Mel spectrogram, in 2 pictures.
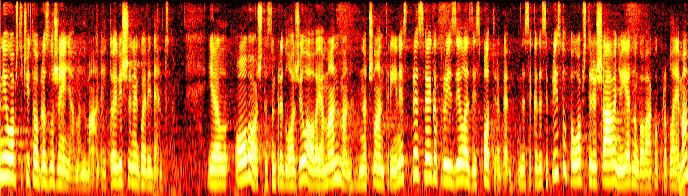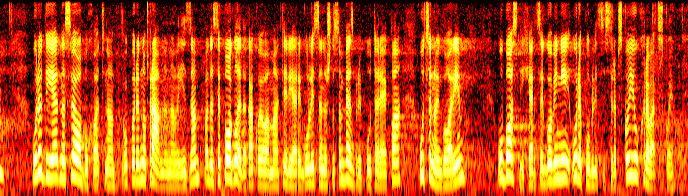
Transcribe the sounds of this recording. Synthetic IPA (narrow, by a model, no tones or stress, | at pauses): onijeuopʃt̪et͡ʃit̪aʋobɾazlˠo̞ʒeːɲaa̰mand̪ma̰ːna̰it̪oːjeʋiʃeneɡoe̞ʋid̪ḛnt̪no | jelo̞ʋo̞ʃt̪o̞sampɾed̪lˠo̞ʒilˠao̞ʋajamand̪manːat͡ʃlˠaːnt̪ɾiːnest̪̚pɾeːsʋe̞ɡapɾo̞izilˠaziːspo̞t̪ɾe̞be̞̰d̪ase̞kad̪ase̞pɾist̪uːpauo̞pʃt̪eɾe̞ʃaːʋaɲujed̪no̞ɡo̞ʋakʋo̞ɡ̚pɾo̞blḛːma | uɾad̪ijed̪nasʋe̞obuxʋat̪naupo̞ɾe̞d̪no̞pɾaːʋnaːnaliːzapad̪ase̞po̞ɡle̞d̪akako̞jeo̞ʋamat̪e̞ɾijaɾe̞ɡulisanaʃt̪o̞sambe̞zbɾojpuːt̪aɾe̞klˠa | ut̪srno̞jɡo̞ɾi | ubo̞sniixeɾt̪se̞ɡo̞ʋiniʔuɾe̞publit̪sisr̩psko̞jiuxr̩ʋa̰t̪sko̞j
